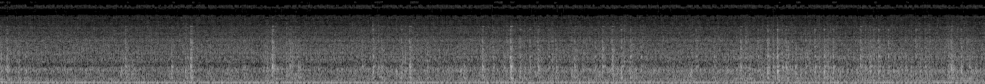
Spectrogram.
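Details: Toyota/Lexus hybrid (CT200h/Prius) engine at a rough idle with an uneven metallic rattle roughly once a second, a "death rattle" attributed to the EGR system.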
